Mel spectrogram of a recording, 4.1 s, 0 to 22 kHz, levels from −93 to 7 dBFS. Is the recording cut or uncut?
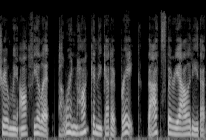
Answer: cut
